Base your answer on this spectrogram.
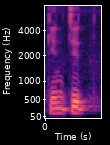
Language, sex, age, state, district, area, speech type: Sanskrit, male, 18-30, Karnataka, Haveri, rural, spontaneous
